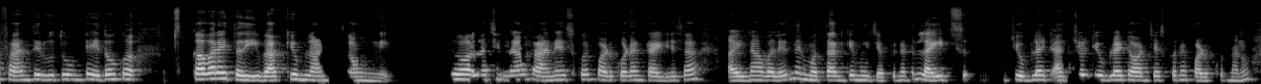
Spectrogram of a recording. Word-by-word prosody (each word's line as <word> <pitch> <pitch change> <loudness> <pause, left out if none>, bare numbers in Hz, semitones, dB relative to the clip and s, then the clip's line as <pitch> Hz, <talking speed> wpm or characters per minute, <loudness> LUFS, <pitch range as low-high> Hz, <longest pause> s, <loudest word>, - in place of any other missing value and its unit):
Fan 210 0 +2
తిరుగుతూ 220 0 +1
ఉంటే 215 +3 -2
ఏదో 230 +2 +3
ఒక 240 -1 +2 0.7
కవర్ 255 +3 +8
అవుతది 225 -7 +3
ఈ - - +2
వాక్యూమ్ 205 +4 +2
లాంటి 190 -1 -2
సౌండ్‌ని. 175 -3 -5 0.6
సో, 240 - +5
అలా 220 0 0
చిన్నగా 215 0 -2
ఫానేసుకొని 215 +4 -1
పడుకోవడానికి 200 0 -1
ట్రై 190 -1 +2
జేసా. 190 +5 -3 0.4
అయినా 185 +2 +1
అవ్వలేదు. 195 +4 0
నేను 235 -4 -2
మొత్తానికి 195 0 0
మీరు 200 -2 -3
చెప్పినట్టు 190 +6 -5
lights, 190 - +1 0.5
tube 200 -2 0
light, 215 0 0
actual 195 +4 -4
tube 210 -1 0
light 210 0 +2
on 190 0 -3
చేసుకొనె 205 +2 -6
పడుకున్నాను. 175 +3 -5
200 Hz, 155 wpm, -21 LUFS, 190-220 Hz, 0.7 s, కవర్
